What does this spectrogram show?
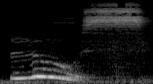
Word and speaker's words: loose: Another one is loose, loose, and it's pronounced with a voiceless S sound, as in snake.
